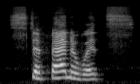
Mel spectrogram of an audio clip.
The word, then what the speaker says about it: Stefanowicz: Stefanowicz.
